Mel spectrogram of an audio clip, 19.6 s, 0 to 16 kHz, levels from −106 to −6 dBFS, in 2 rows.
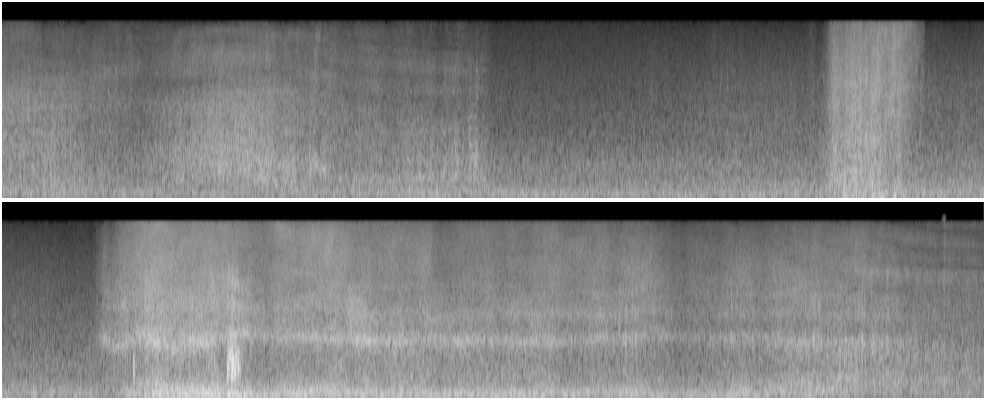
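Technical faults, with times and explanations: Throughout, wrong sample rate: everything runs at two-thirds speed and sits about 7 semitones lower, a ratio that fits 48 kHz material played back at 32 kHz with no conversion. Because samples leave at a slower rate than they were captured, duration stretches and every frequency drops by the same factor. Unlike a pitch shift or a time-stretch, pitch and tempo move together, and transients simply smear without warbling or phasey artefacts.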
